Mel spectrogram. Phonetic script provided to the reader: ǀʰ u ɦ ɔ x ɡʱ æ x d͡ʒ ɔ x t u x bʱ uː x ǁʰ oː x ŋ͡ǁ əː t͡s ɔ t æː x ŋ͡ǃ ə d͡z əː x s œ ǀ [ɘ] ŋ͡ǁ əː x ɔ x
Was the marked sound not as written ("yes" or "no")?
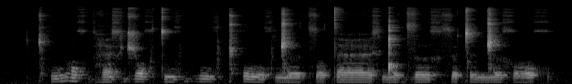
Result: no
